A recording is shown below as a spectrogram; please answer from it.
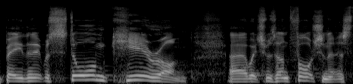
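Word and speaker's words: Ciarán: consensus seemed to be that it was storm Kiron uh which was unfortunate as thousands of Labor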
